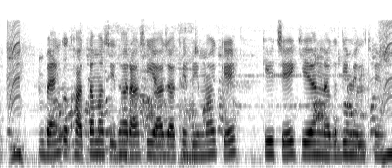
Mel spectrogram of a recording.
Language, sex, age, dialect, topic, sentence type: Chhattisgarhi, female, 18-24, Western/Budati/Khatahi, banking, question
